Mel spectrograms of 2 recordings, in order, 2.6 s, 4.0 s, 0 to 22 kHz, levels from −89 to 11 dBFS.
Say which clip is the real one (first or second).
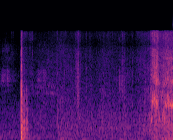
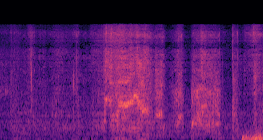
first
